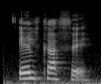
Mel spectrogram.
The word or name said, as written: el cafe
